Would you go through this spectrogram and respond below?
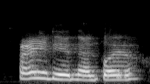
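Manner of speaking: voice shooting very high, squeaky. Protesting that he did nothing, his voice going high. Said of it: "you see how the voice got high?".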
